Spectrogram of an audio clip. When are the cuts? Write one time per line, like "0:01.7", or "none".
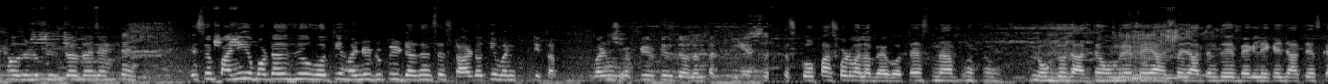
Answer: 0:01.2
0:07.6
